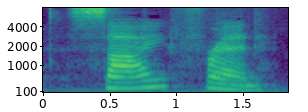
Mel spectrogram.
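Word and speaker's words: Seyfried: And this is how you pronounce Amanda's last name. Cy Fred.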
